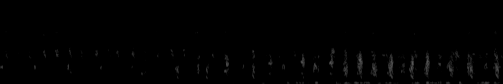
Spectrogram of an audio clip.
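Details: Male chukar partridge, kept for hunting, calls in a fast run of sharp, harmonic chuck notes, a few each second, starting sparse and then crowding into a quicker, louder rattle over a light low hum.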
